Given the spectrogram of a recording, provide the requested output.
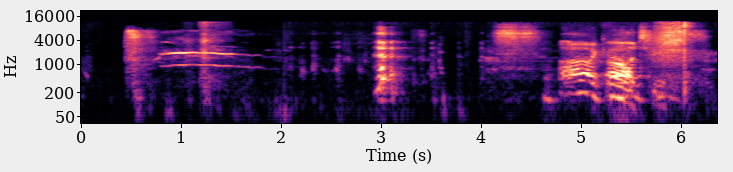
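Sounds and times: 
cat meowing: 0:00.7 - 0:01.8
speech: 0:03.0 - 0:03.2, 0:04.8 - 0:06.1.

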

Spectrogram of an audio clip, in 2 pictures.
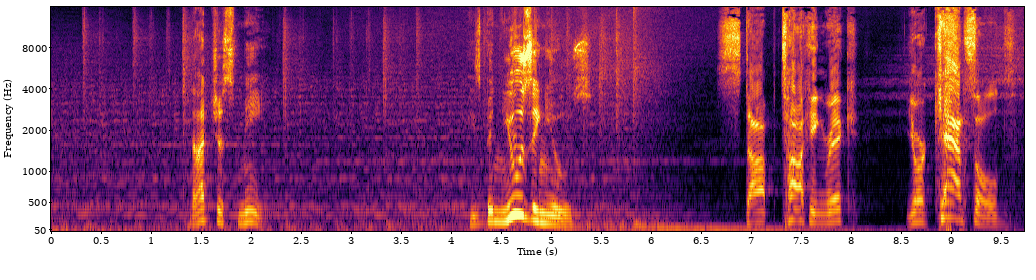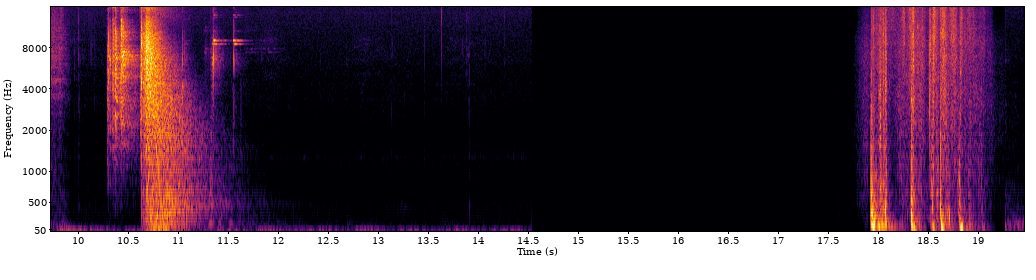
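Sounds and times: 
speech: 0:01.4 - 0:02.2, 0:04.2 - 0:05.5, 0:06.9 - 0:09.7
gunshot: 0:10.3 - 0:11.6.

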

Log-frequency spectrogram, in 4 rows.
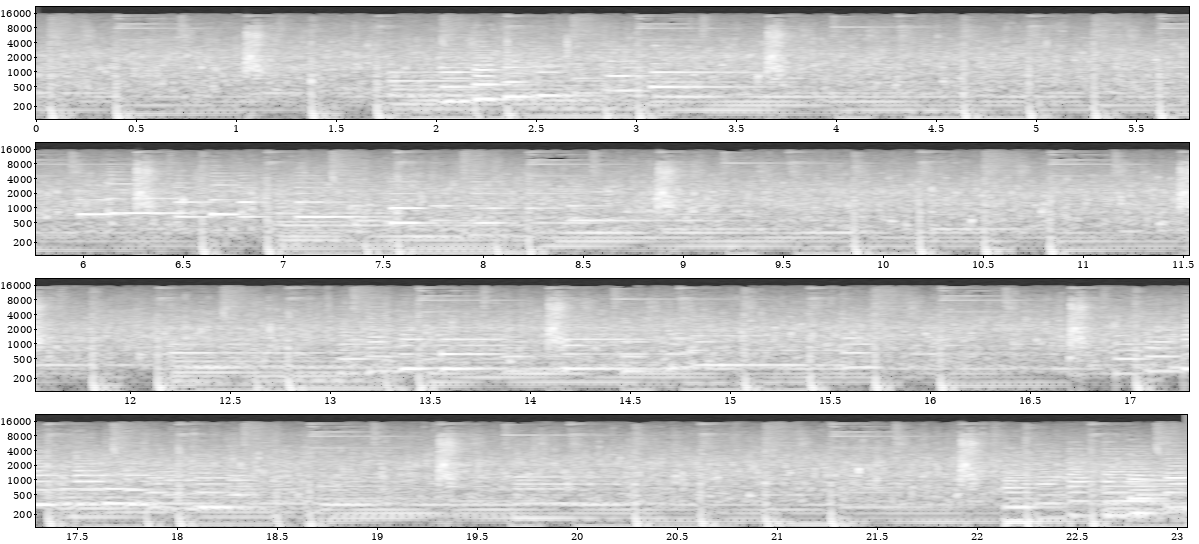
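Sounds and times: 
river flowing near a campsite: 0:00.0 - 0:23.0
small splashes and gurgles of river water: 0:00.0 - 0:23.0.

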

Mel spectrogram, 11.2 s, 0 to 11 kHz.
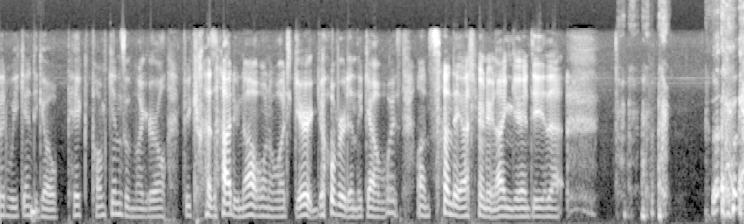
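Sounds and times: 
speech: 0:00.0 - 0:10.1, 0:10.7 - 0:11.1
wheezy laughter: 0:09.2 - 0:10.0
person coughing after laughing: 0:09.3 - 0:10.0, 0:10.6 - 0:11.1.

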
